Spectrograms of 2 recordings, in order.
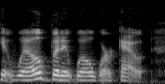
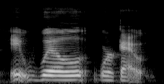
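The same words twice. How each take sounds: First: Said in the usual way. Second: "It will work out" said slowly, each word weighted, falling at the end; slow down and land "will" firmly; slow emphatic reassurance. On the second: Real, not acted. Podcast host reassuring listeners, slow and firm on "will". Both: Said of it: "So just keep that in mind".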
